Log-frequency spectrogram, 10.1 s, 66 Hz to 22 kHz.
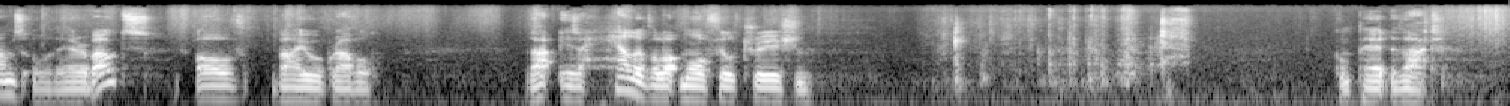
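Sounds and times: rustles and clicks of handled parts: 6.2s - 8.0s.

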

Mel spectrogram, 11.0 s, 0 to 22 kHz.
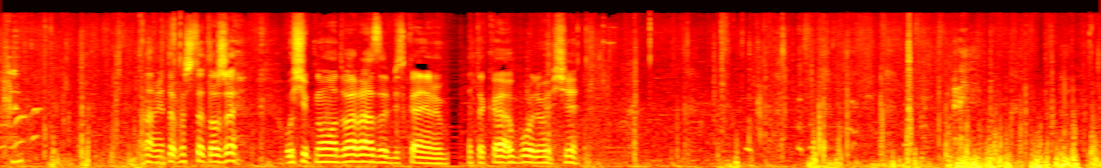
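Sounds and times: running footsteps on asphalt: 0.0s - 4.0s, 4.6s - 11.0s.

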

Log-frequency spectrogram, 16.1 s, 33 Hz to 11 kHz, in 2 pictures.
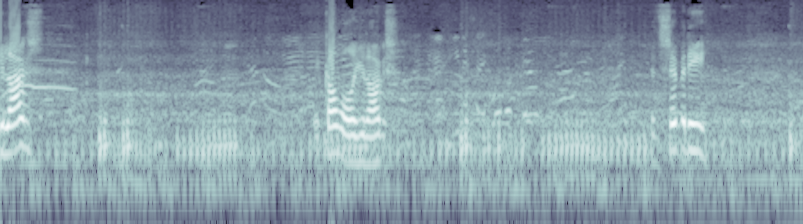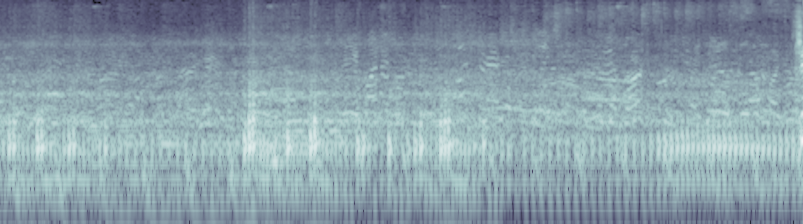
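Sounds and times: dirt bike engine running: 0.0s - 16.0s
people talking: 0.0s - 16.0s.

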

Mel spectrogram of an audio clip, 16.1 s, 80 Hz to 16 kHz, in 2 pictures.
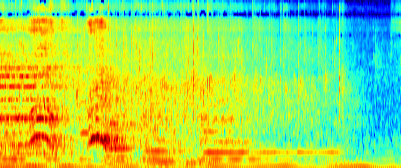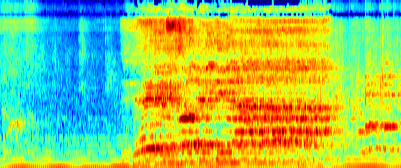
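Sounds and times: audience applause: 0.0s - 7.7s, 14.5s - 16.0s
live band playing: 0.0s - 16.0s
steady bass line: 0.0s - 16.0s.

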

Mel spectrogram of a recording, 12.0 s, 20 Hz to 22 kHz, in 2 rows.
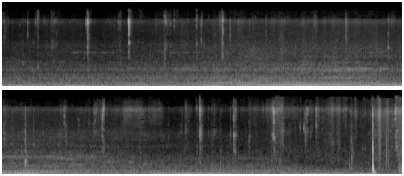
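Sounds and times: truck engine drone: 0.0s - 12.0s.

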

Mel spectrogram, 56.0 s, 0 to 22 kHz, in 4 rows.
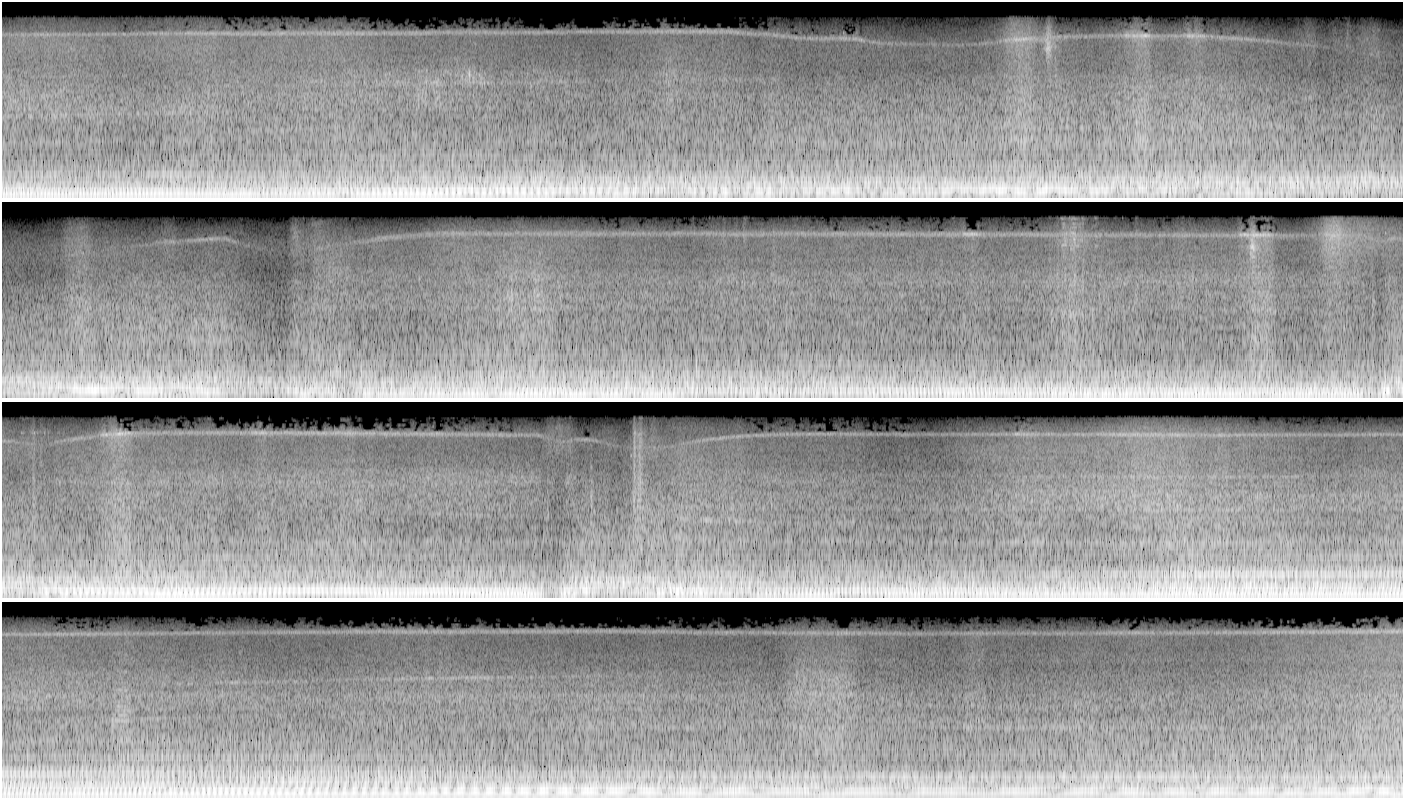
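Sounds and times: diesel truck engine from inside cab: 0.0s - 56.0s.

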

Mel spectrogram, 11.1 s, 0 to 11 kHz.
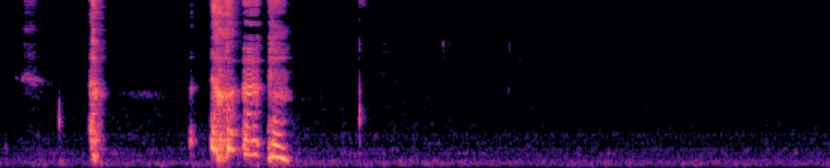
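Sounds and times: woman coughing: 2.6s - 3.9s.

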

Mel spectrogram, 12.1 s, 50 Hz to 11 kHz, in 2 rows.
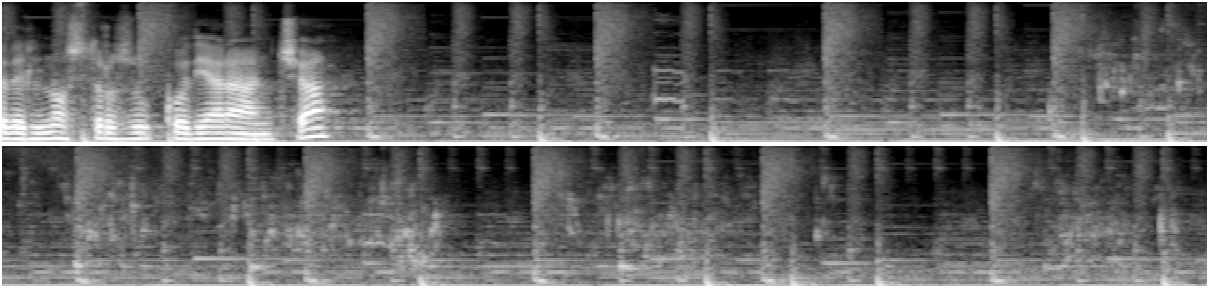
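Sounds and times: background music with steady beat: 0.0s - 12.0s
juice pouring into steel bowl: 5.4s - 10.4s, 11.0s - 12.0s.

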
